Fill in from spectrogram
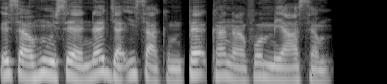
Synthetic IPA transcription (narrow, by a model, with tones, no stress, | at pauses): e˦sa˨ɦũ˦˨sɛ˦nɛ̃˦d͡ʑa˨i˦sa˨km̩˨pɛ˦kʰã˦nã˨m˨fʊ˦m̩˦mɪ̃˨a˦sɛ̃˨m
